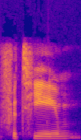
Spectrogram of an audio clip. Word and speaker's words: Fatim: So for the longest time, it's like, yes, I'm Fatim, but it's actually Fatim. – Fatim. – Yes, yes. The emphasis is on the A, not the I. So Fatim.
